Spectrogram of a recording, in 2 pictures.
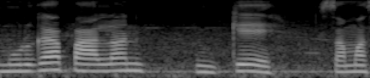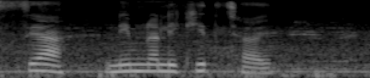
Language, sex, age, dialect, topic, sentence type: Maithili, female, 60-100, Angika, agriculture, statement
